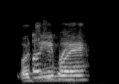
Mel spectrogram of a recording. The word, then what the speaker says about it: Ojibwe: the Ojibwe. – Ojibwe.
